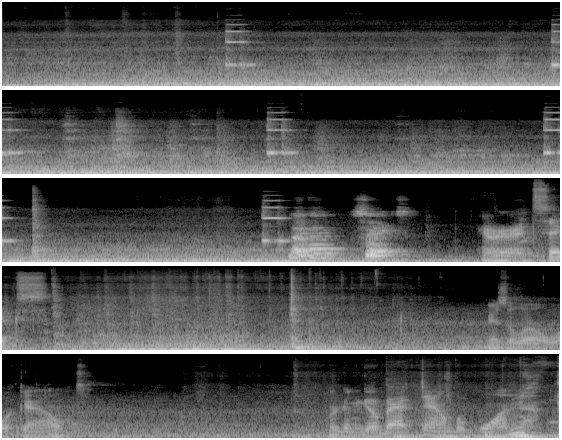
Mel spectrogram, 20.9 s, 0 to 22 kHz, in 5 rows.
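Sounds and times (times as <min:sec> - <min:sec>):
elevator low rumble: 0:00.0 - 0:20.9.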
